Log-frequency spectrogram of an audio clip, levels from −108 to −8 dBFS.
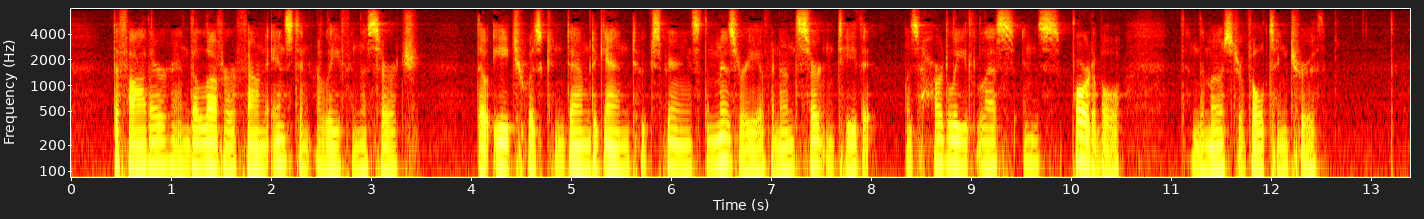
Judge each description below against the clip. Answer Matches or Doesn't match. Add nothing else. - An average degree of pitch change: Doesn't match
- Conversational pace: Matches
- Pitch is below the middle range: Matches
